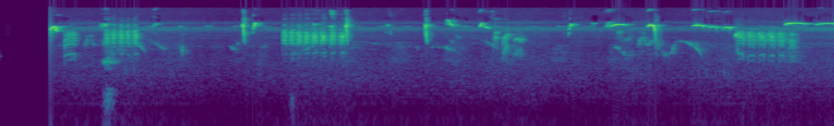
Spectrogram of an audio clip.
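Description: Carolina Chickadee giving high, thin notes followed by harsh, buzzy dee bursts, repeated every couple of seconds; quicker and a little different from the black-capped's call.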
